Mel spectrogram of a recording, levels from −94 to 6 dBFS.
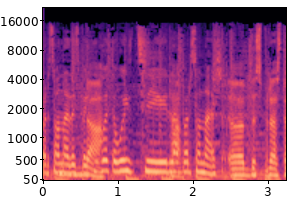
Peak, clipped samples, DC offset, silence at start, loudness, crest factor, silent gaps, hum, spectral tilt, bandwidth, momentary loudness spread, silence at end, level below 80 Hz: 0 dBFS; under 0.1%; under 0.1%; 0 s; -11 LUFS; 10 dB; none; none; -5.5 dB/octave; 15.5 kHz; 3 LU; 0 s; -26 dBFS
